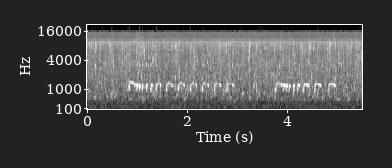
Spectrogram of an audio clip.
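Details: Zebra dove of the Bangkok type in full song: two phrases, each a sharp opening note followed by a fast, even string of rapid cooing notes, the first long, the second shorter, against constant watery background hiss.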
